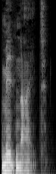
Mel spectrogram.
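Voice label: "midnight", British English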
